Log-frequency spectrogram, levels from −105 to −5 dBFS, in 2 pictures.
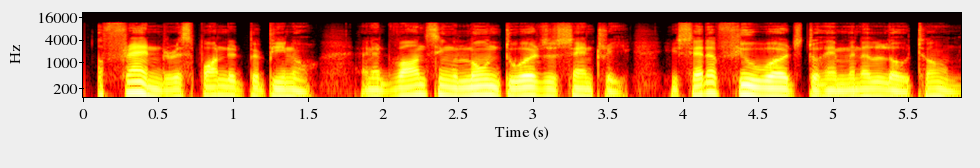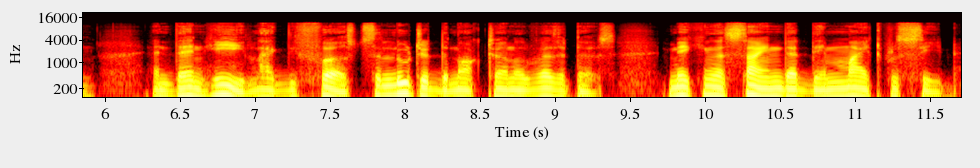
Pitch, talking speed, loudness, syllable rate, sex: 100 Hz, 195 wpm, -20 LUFS, 5.4 syllables/s, male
